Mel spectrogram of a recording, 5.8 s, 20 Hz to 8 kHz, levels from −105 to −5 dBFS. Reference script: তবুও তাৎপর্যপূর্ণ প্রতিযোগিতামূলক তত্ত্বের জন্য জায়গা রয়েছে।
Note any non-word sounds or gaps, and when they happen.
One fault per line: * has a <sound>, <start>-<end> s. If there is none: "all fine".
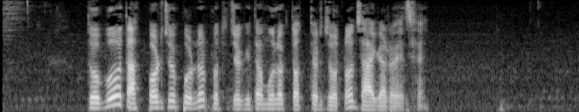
all fine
